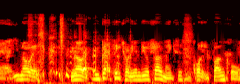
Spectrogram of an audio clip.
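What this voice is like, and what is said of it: Cockney London English accent. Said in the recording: “Where do you place this accent ... I'm thinking Cockney ... close to London, probably Essex or something”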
